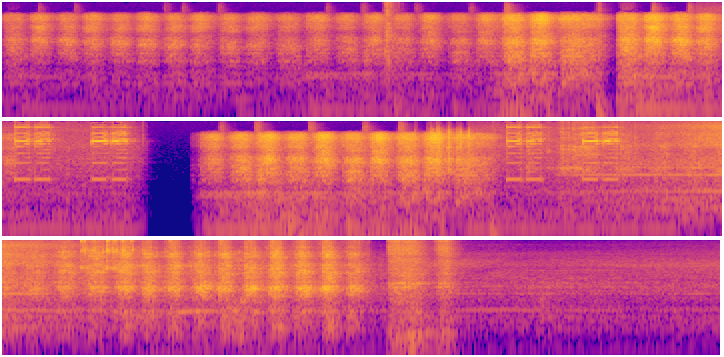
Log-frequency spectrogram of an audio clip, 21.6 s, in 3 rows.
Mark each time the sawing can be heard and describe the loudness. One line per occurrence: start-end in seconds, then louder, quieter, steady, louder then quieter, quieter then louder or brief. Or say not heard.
0.0-7.3 louder
9.2-18.9 quieter then louder.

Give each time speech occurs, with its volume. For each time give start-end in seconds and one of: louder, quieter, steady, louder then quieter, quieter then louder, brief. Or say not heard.
not heard.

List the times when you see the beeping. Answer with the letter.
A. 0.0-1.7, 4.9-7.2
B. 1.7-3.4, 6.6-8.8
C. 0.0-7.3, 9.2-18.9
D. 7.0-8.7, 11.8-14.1
D.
